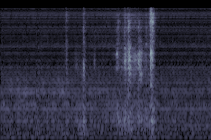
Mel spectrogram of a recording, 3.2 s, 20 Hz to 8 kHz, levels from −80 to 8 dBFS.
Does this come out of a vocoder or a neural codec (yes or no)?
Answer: yes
